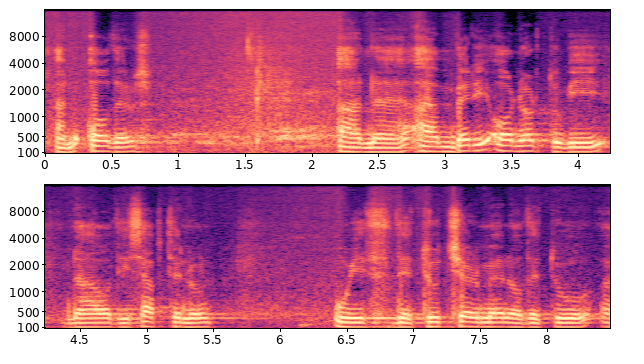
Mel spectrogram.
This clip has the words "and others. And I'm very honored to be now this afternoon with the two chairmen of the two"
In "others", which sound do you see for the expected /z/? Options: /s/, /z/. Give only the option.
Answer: /s/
